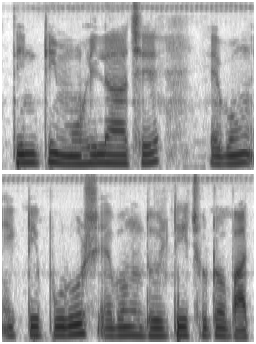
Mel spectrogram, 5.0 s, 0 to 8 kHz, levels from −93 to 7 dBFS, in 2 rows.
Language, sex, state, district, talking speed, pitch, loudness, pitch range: Bengali, male, Tripura, West Tripura, 120 wpm, 145 Hz, -17 LUFS, 135-150 Hz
